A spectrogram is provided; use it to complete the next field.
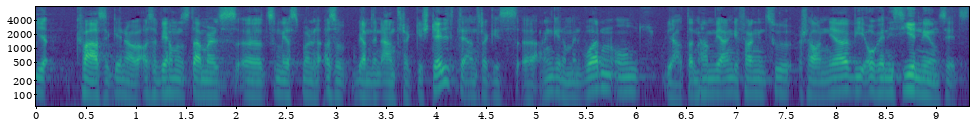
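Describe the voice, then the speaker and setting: Speaking very fast with fairly even intonation, a man with an Austrian accent uses a fairly low pitch. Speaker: web developer, agency co-founder. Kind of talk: casual interview. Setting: recorded at a conference.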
